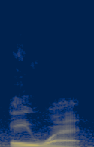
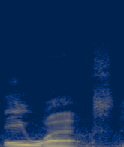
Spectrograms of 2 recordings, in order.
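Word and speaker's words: AWACS: Um there is a true military ship called Awax, right?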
